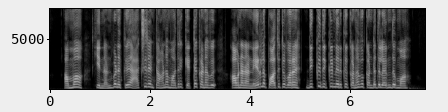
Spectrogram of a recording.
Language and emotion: Tamil, fearful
